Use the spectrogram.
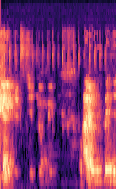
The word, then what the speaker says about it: djembe: I want to play the djembe, because the actual pronunciation is djembe. The way they say it is djembe.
